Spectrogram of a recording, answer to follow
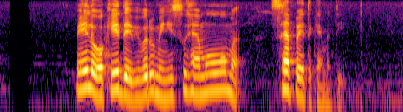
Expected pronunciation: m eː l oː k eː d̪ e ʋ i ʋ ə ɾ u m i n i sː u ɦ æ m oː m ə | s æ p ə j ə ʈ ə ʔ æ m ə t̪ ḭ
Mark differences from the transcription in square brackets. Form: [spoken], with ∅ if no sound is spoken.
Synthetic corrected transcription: m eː l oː k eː d̪ e ʋ i ʋ ə ɾ u m i n i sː u ɦ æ m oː m ə | s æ p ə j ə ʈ ə [k] æ m ə t̪ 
